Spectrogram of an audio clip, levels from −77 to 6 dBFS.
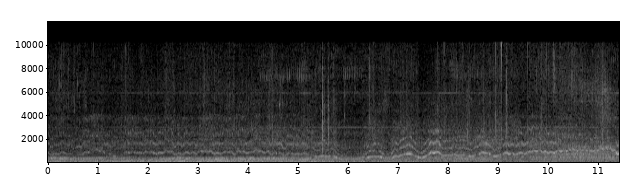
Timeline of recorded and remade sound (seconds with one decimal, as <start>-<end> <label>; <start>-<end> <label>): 0.0-11.4 recorded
